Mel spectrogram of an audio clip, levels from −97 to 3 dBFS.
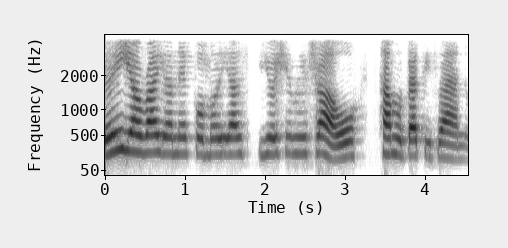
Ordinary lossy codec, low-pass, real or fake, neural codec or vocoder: none; 3.6 kHz; fake; codec, 16 kHz, 0.5 kbps, X-Codec, WavLM features, trained on Multilingual LibriSpeech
